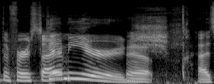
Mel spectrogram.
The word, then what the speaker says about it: Demiurge: pronunciation right. Demiurge. Okay, you got it right the first time. Demiurge.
